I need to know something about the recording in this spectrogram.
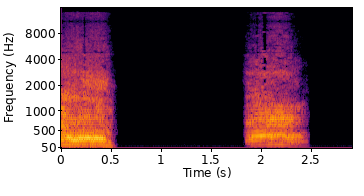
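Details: Two deep, rasping bear grunts, each about half a second long, well apart, with silence between.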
